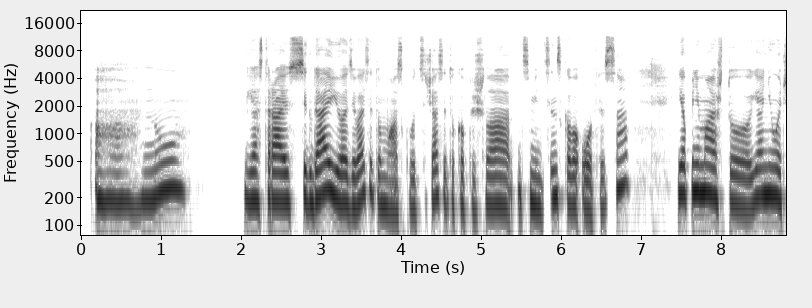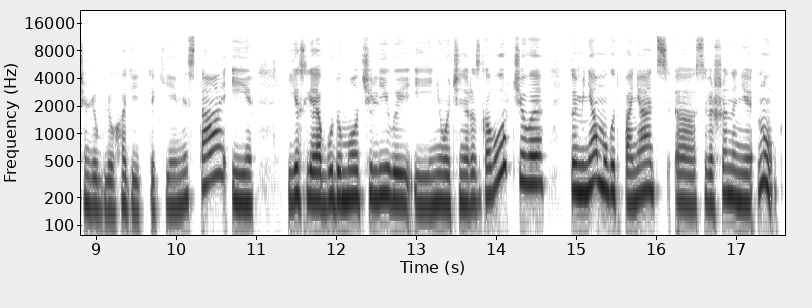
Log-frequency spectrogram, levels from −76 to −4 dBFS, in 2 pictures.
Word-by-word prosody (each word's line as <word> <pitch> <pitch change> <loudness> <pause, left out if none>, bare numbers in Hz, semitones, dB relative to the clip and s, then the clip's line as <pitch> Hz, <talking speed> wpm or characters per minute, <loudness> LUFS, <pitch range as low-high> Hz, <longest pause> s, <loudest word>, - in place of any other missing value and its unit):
А, 185 -2 -2
ну, 230 +6 0 0.7
я 190 -1 0
стараюсь 185 0 +2
всегда 200 +3 +3
ее 215 -6 +4
одевать, 175 +5 +1
эту 210 -7 -4
маску. 155 -1 -5
Вот 150 -1 -8
сейчас 190 +4 -5
я 180 - -6
только 170 -1 -6
пришла 165 +2 -3
с - - -11
медицинского 175 +1 -2
офиса. 165 - -3 0.6
Я 220 -1 +3
понимаю, 225 -2 +4
что 175 -5 -2
я 200 +5 0
не 215 0 +5
очень 190 -4 0
люблю 155 -1 -4
ходить 150 -2 -6
в - - -62
такие 160 +2 -6
места, 240 - -1
и 180 -1 +1 0.4
если 200 +1 +1
я 190 -1 +5
буду 195 +2 +2
молчаливой 200 -1 +2
и 165 0 -3
не 180 +1 +1
очень 175 +1 0
разговорчивой, 285 - +1 0.3
то 235 - +5
меня 230 +6 +5
могут 240 -6 +3
понять, 225 +5 0
э, 180 -2 -1
совершенно 190 +4 -1
не 180 -2 +1
ну, 270 -1 +1
190 Hz, 155 wpm, -23 LUFS, 175-215 Hz, 0.7 s, не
